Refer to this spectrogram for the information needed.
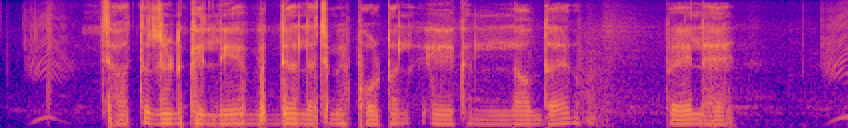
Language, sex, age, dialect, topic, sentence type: Hindi, male, 31-35, Marwari Dhudhari, banking, statement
